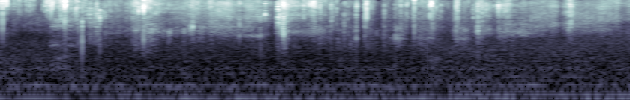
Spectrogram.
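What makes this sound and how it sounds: A whole, solid raw brown onion is held close to a microphone while its dry papery skin is scratched and rubbed with long painted nails. The result is quiet, bright crinkling and crackling, with short scratchy bursts over a steady low rumble.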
